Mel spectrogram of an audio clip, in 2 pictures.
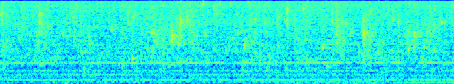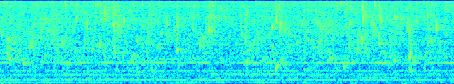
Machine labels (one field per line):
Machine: pump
